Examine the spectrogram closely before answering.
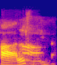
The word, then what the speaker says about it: half: half, It is not half. L is silent here. So this is half, half.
